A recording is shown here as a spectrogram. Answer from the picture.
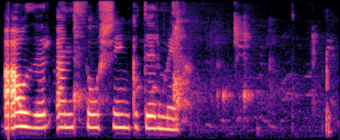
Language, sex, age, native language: Icelandic, male, 8, Icelandic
